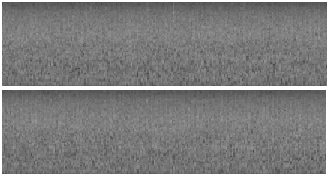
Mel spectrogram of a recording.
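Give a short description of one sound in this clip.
A propeller plane's engine roars steadily.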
